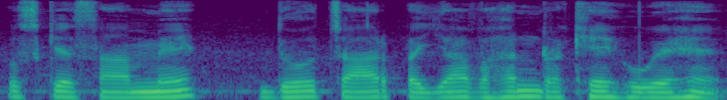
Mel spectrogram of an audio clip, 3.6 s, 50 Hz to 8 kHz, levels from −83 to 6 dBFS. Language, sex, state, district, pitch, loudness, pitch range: Hindi, male, Uttar Pradesh, Etah, 115 Hz, -24 LUFS, 110-120 Hz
